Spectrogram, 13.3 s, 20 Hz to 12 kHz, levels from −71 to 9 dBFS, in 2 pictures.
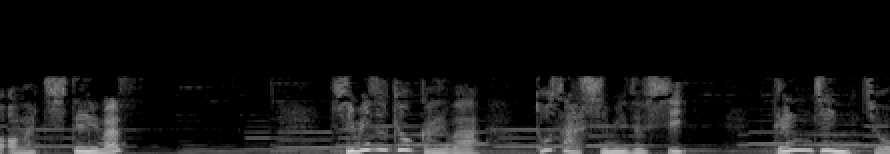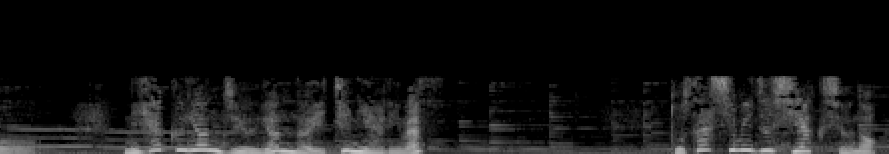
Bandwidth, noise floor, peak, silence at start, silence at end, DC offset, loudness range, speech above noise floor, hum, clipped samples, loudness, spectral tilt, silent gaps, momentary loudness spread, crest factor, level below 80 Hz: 6.2 kHz; -49 dBFS; -6 dBFS; 0 s; 0.1 s; under 0.1%; 4 LU; 29 dB; none; under 0.1%; -21 LUFS; -6 dB/octave; none; 20 LU; 16 dB; -60 dBFS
